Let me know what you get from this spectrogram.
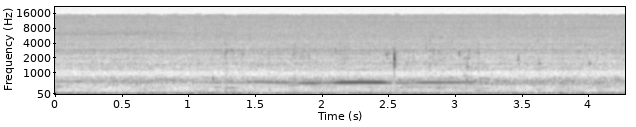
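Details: Underwater whale call recorded during a mugging, whales spy-hopping around a whale-watch boat on the 7:30 trip of 21 February 2019: one long, steady mid-pitched moan that swells briefly in the middle, over a constant low rumble of boat and water noise.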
